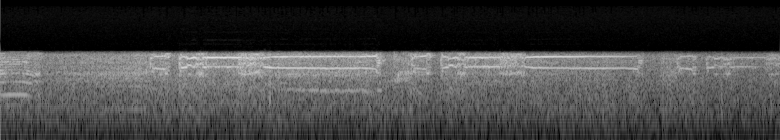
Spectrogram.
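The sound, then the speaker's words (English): A rooster from Radio Botswana crows loudly, a string of long, strained cock-a-doodle-doo calls running almost back to back with no voices present. “Our rooster friend from Radio Botswana is also going to be part of a new time station in Peru.”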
